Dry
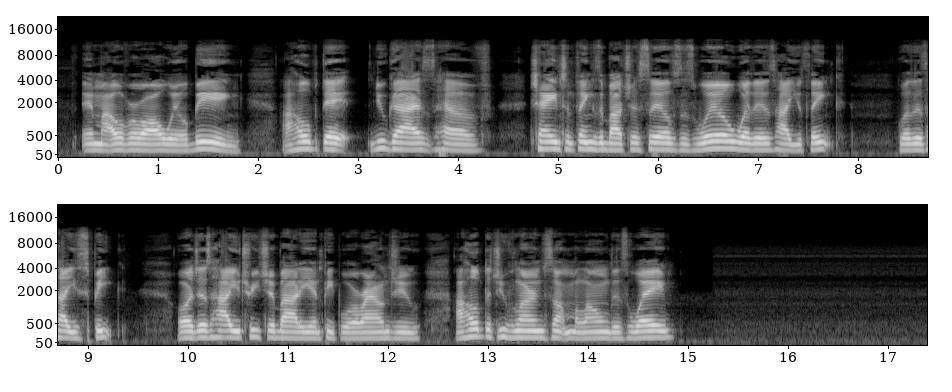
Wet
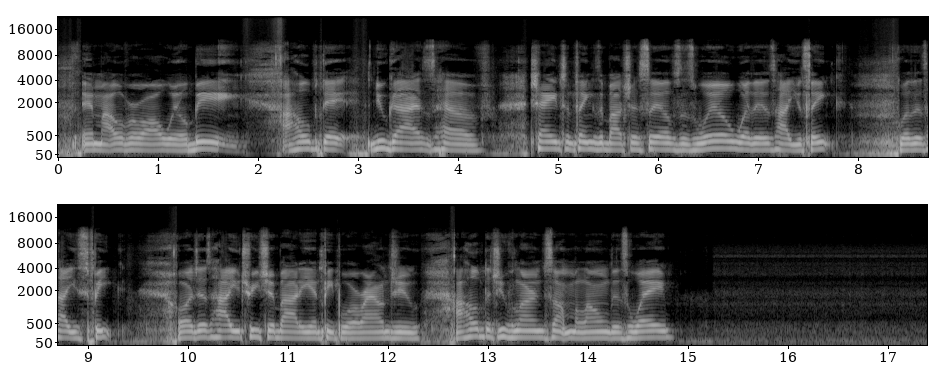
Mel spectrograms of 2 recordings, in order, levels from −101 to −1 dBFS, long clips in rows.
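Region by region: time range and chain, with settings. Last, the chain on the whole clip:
1.6–2.31 tilt +4.5 dB/oct + flutter echo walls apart 8.1 m, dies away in 0.22 s
4.08–6.24 HPF 87 Hz + high shelf 5900 Hz -5.5 dB + expander -54 dBFS
whole clip: compressor 6:1, threshold -32 dBFS; bell 650 Hz -11.5 dB 0.71 oct; backwards sustainer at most 49 dB/s

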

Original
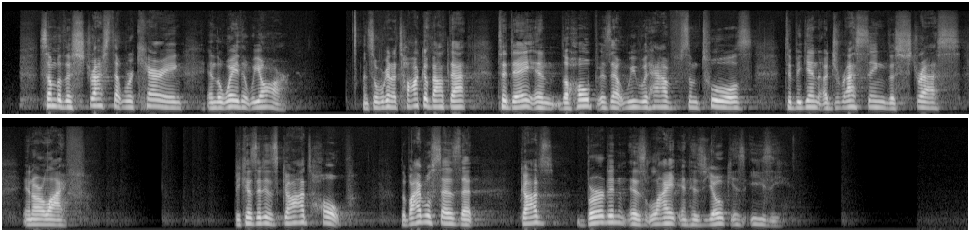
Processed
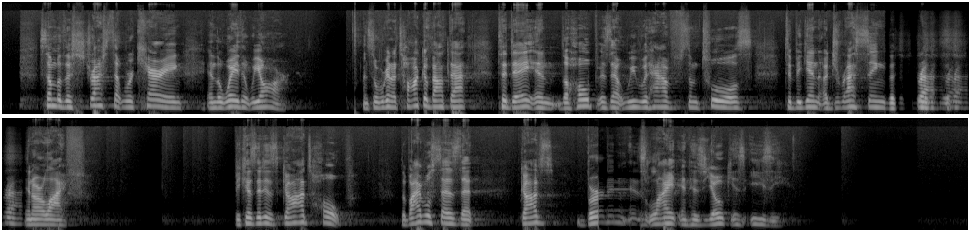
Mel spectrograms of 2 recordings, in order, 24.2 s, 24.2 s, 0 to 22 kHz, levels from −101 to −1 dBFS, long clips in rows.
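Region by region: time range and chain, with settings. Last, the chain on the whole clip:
11.03–12.41 tilt shelf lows +9.5 dB, about 1400 Hz + tapped delay 0.113/0.343/0.423/0.651/0.689 s -13/-9.5/-6.5/-10/-5 dB + upward expander 2.5:1, over -34 dBFS
19.53–20.07 de-hum 150.3 Hz, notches 17 + compressor 10:1, threshold -34 dBFS + fixed phaser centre 640 Hz, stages 8
whole clip: RIAA curve recording; de-esser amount 55%; passive tone stack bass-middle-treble 6-0-2; gain +7.5 dB

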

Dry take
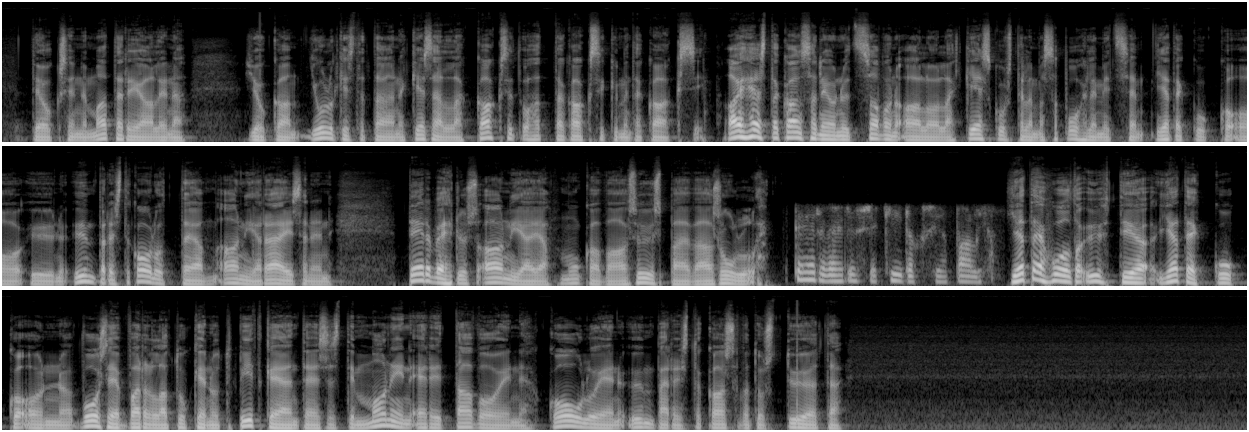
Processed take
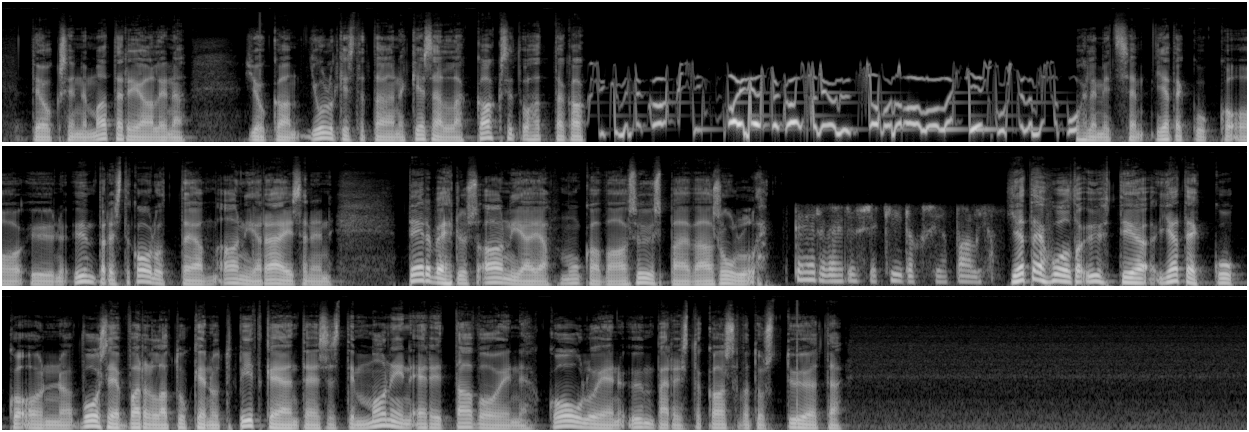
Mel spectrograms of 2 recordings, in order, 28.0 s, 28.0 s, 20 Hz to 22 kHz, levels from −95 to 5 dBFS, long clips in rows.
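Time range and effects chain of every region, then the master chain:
4.37–8.06 sine-wave speech + de-hum 388.8 Hz, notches 4
whole clip: dry

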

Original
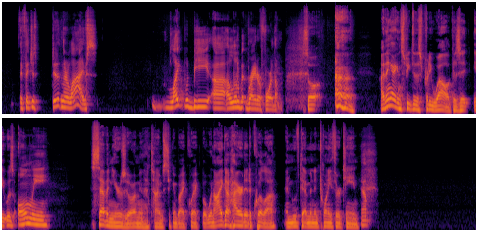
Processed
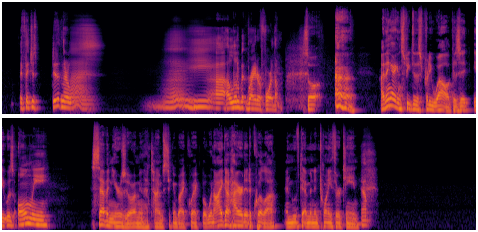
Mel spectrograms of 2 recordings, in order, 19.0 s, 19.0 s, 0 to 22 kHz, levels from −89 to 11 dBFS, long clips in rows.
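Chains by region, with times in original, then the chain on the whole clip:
1.37–4.28 time blur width 0.232 s + bell 1100 Hz -4.5 dB 1.1 oct
whole clip: low-pass opened by the level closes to 2400 Hz, open at -20.5 dBFS; high shelf 7800 Hz -6.5 dB; notches 50/100/150 Hz

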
